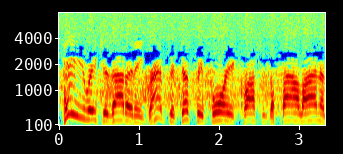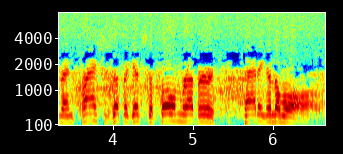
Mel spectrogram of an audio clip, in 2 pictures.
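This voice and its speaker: A man's voice: sits high, lively intonation, moderate pace, a little mellow, lo-fi sound, a little hiss or hum. A man calling baseball play-by-play on 1970s radio in clipped phrases with vivid descriptive calls, on a band-limited old broadcast. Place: ballpark broadcast booth.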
